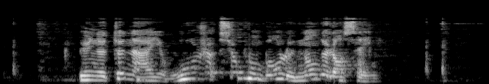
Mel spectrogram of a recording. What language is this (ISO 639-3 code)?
fra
